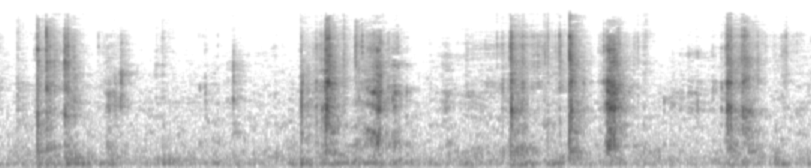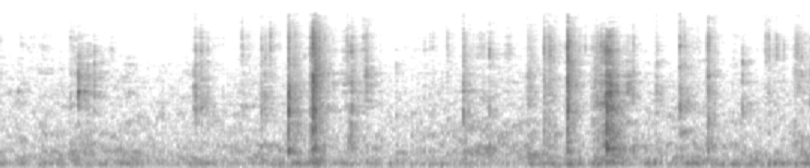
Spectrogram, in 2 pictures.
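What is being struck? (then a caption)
Bar of soap cut and scraped with a metal blade. A metal blade cuts and scrapes the edge of a hand-held, solid rectangular bar of dry multicolor soap with green and purple marbling. Crisp, bright crunching and scraping bursts come in irregular clusters over a quiet background, each dying away almost instantly.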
